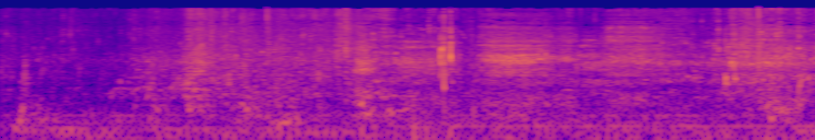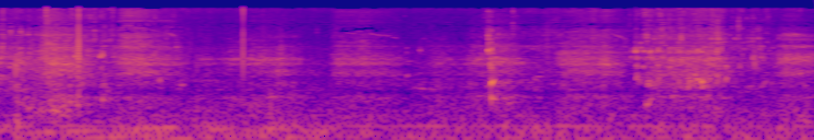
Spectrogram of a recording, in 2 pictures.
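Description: Water splashes as a man swims through a pool.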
